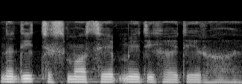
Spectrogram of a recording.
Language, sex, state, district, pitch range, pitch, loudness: Hindi, male, Arunachal Pradesh, Longding, 110-120 Hz, 120 Hz, -16 LUFS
